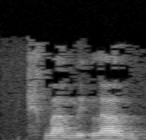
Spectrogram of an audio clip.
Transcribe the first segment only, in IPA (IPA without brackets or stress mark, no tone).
t͡ɕʰ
